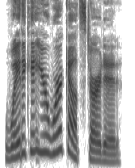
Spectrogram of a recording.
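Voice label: US English workout; iOS Sounds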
